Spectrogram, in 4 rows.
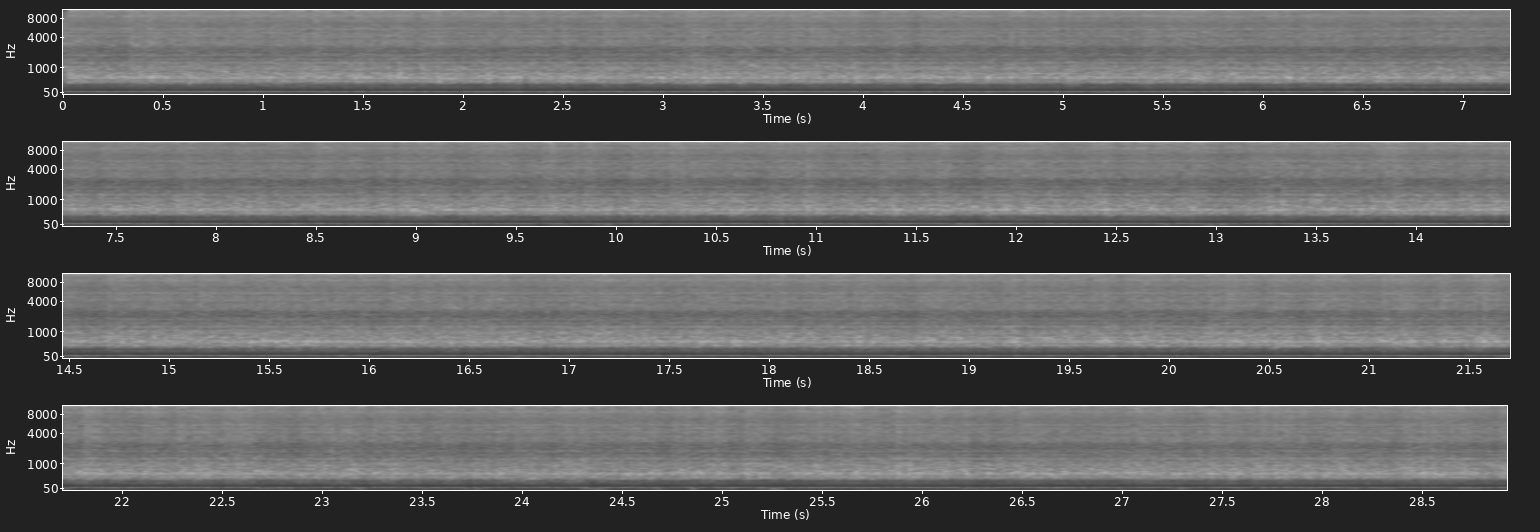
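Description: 150-horsepower outboard motor running at steady high throttle with the boat at planing speed: a constant low drone that holds one pitch throughout.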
